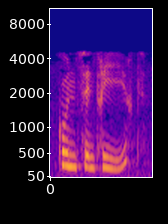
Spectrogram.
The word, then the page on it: konzentriert: Bas-Rhin; Herrlisheim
